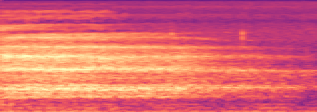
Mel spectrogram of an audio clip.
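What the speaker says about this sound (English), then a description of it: "Big inhale, and exhale, last one" A long, soft exhale during yoga practice, a faint breathy whoosh that slowly fades over about two seconds.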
